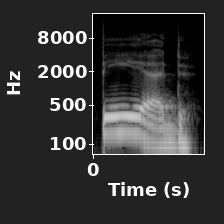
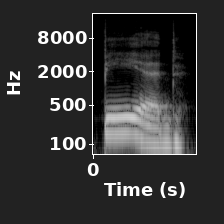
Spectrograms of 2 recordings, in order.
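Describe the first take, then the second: No difference in how they are said.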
